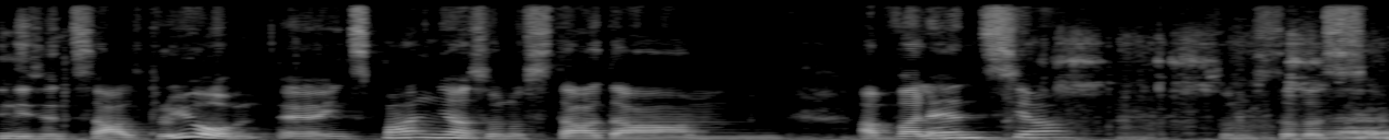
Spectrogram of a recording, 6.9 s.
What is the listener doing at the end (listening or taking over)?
taking over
